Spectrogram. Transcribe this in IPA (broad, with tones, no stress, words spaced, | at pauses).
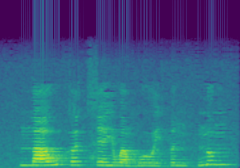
n̪aː˨˥w hɵ˨˥t̚ se˨jwɐ˨˩mwuː˨˩j pɪ˨ŋɪ˨k̚ n̪ʊ˥ŋ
